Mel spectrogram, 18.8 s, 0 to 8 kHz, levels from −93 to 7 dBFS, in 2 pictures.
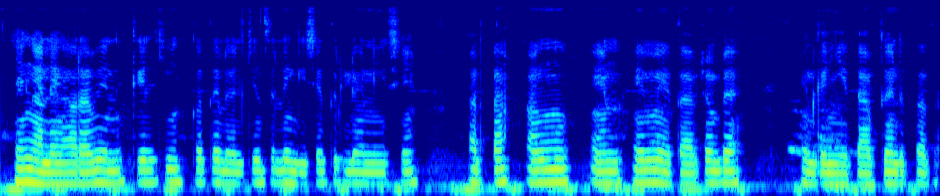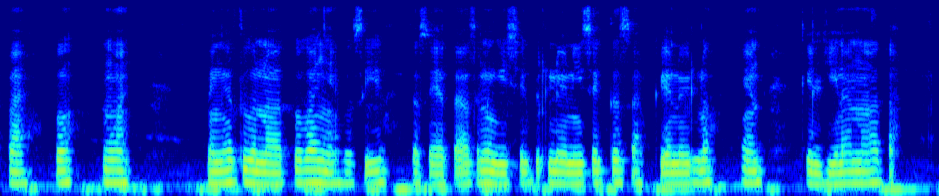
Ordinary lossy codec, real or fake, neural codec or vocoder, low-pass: none; real; none; 7.2 kHz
